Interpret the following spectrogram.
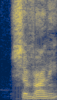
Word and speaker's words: Schiavone: I always get his name wrong. Tony Schiavone. Schiavone.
